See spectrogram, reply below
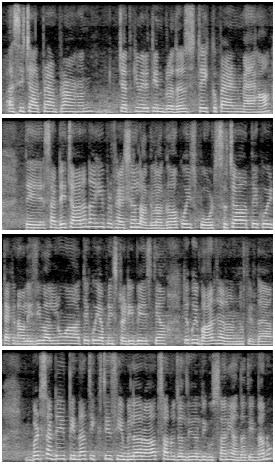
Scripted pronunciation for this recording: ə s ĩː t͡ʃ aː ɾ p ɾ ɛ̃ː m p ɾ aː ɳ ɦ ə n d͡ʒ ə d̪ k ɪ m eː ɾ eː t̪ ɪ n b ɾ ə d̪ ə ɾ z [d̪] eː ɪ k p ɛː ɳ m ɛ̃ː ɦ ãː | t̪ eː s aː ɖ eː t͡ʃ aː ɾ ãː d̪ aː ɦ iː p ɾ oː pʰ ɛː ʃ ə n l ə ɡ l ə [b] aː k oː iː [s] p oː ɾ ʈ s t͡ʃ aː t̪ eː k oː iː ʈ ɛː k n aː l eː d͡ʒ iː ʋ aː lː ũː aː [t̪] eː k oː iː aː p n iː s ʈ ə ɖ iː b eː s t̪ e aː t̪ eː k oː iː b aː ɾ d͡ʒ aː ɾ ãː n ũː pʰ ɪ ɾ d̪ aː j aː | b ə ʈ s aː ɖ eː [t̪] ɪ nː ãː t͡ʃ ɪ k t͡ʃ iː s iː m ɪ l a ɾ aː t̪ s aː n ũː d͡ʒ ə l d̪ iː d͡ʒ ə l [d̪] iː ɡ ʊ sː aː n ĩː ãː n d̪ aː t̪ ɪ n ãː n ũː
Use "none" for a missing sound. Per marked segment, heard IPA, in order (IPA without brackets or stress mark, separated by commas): t̪, ɡ, s, t̪, t̪, d̪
